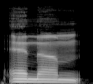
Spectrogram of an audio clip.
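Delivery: usual speaking voice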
